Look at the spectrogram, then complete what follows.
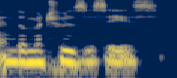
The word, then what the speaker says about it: endometriosis: My understanding of what endometriosis is that actually, how do you pronounce it? Metriosis?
